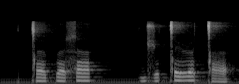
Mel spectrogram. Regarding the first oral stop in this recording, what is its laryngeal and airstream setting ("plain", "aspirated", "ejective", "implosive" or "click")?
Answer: click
